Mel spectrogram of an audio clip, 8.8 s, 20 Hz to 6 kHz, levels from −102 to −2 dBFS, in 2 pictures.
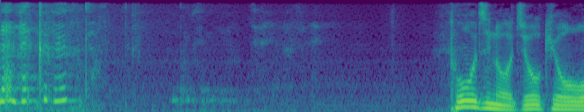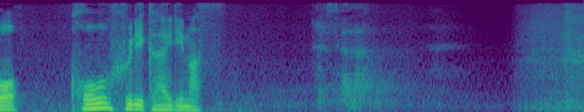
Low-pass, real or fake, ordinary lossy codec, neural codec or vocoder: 5.4 kHz; fake; none; codec, 16 kHz, 2 kbps, FunCodec, trained on LibriTTS, 25 frames a second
